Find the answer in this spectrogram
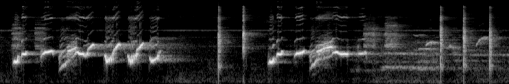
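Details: Morning lure song of a White-rumped shama meant to make other birds answer: two bursts of quick rising and falling whistles separated by a pause with sharp clicks, then a softer trailing phrase.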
